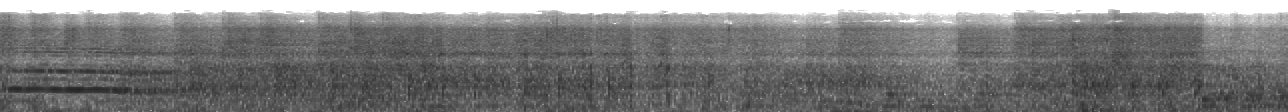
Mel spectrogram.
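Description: Indistinct chatter of many airsoft players talking at once in a reverberant indoor hall, with a steady high tone that stops about a second in.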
